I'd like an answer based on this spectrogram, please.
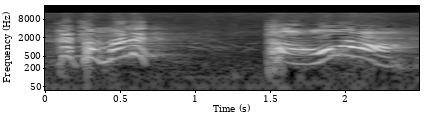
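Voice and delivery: very high, loud exasperated shout; panicked yell. Acted. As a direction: blurt it out at full cry in a panic. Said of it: "他一着急，他嚷嚷出来了".

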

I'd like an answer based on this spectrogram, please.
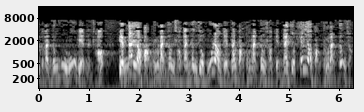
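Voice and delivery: "扁担要绑着板凳上" rattled off at top speed; fast tongue twister. Shown as a demonstration. Showing off a tongue twister at full speed to his partner. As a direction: race through "扁担要绑着板凳上" in one breath. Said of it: "讲得很快".

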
